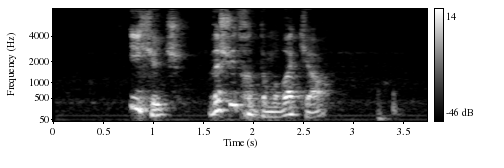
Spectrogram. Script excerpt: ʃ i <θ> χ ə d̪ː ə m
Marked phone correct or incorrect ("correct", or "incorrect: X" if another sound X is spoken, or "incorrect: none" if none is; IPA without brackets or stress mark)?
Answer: correct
